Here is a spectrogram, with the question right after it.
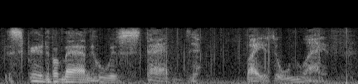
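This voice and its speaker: Obsessed mad doctor, deep and swooping. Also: male voice, animated, normal speed. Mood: fanatical, exultant. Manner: intense, brooding, theatrical. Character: obsessed, half-mad doctor experimenting with raising the dead. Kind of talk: 1940s radio horror acting. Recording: muffled, noisy old radio recording.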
